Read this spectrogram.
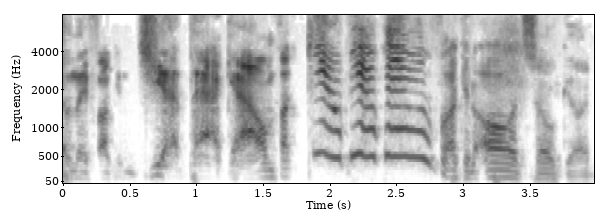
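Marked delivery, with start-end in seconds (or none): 1.8-2.8 high imitated blaster shots; blaster pew sounds. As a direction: fire off high pews.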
